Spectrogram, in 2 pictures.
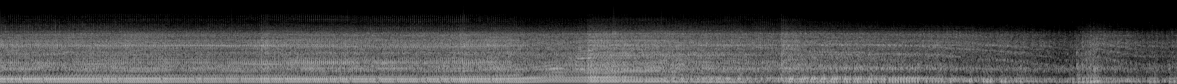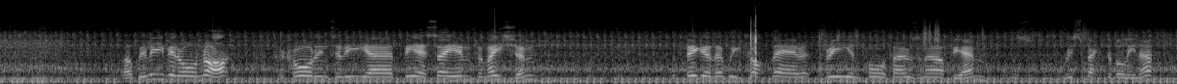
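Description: A motorcycle engine runs fast, then drops to a steady idle.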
